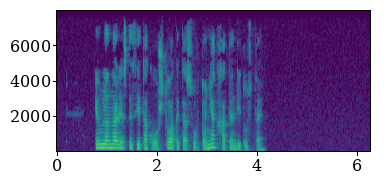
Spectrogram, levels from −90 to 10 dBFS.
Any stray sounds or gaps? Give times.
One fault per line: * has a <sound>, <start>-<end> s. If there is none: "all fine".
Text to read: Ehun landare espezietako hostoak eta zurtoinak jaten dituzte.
all fine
